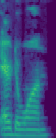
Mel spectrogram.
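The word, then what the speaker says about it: Erdoğan: His last name is pronounced Erdogan.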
